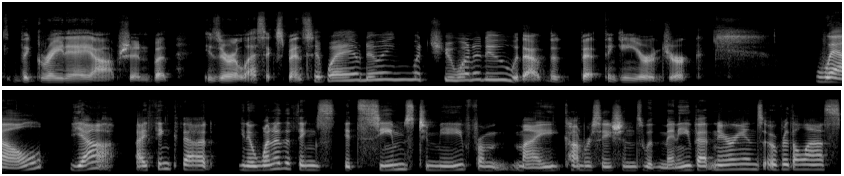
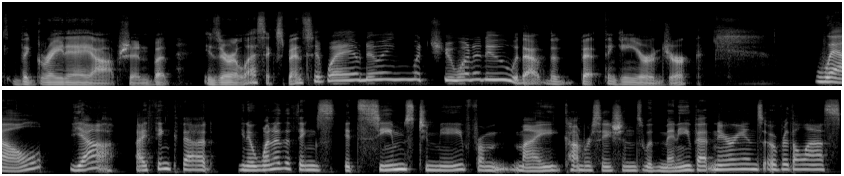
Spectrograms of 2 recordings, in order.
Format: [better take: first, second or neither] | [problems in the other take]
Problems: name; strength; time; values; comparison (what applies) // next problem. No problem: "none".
second | thin; very; fading below 350 Hz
